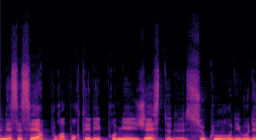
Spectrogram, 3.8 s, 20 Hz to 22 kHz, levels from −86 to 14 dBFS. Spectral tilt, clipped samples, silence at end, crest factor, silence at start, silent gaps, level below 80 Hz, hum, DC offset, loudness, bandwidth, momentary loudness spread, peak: -6.5 dB/octave; under 0.1%; 0 s; 14 dB; 0 s; none; -50 dBFS; none; under 0.1%; -20 LUFS; 12.5 kHz; 9 LU; -4 dBFS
